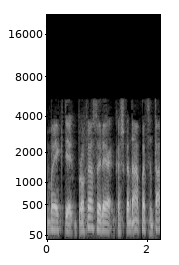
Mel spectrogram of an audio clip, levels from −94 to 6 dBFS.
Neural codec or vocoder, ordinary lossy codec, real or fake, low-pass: codec, 16 kHz, 1 kbps, FunCodec, trained on LibriTTS, 50 frames a second; MP3, 32 kbps; fake; 5.4 kHz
